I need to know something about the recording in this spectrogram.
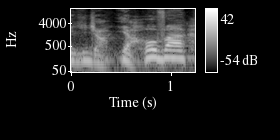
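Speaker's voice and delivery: "Jehovah" begun with a Y sound; Y instead of J at the start of "Jehovah". Shown as a demonstration. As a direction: say "Jehovah" as yeh-HOH-vah. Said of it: "some people say".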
